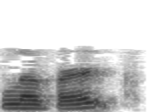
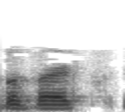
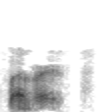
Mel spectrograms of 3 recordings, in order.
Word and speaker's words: Levert: It's pronounced Levert. It's Gerald Levert, not Levert.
